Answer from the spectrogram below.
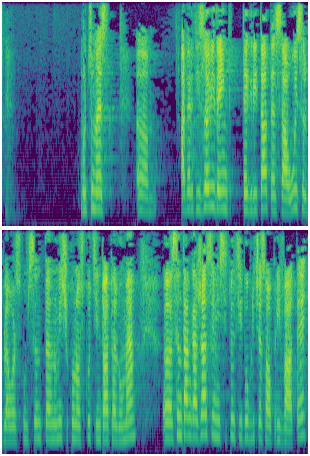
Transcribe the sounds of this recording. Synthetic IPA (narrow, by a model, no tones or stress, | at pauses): mult̪sume̞sk | ave̞rt̪izoɾijd̪e̞int̪e̞ɡɾit̪at̪e̞sawisəlblowərskumsunt̪numit̪ʲʃi̥kuno̞skut̪sʲint̪oat̪əlumea | sunt̪aŋɡaʒat̪sʲɨninst̪i̥t̪ut̪sijpublit͡ʃe̞sawpɾivat̪e̞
